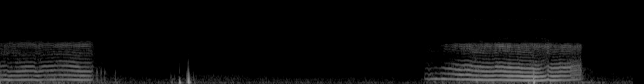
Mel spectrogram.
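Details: Snoring: two drawn-out, groaning, tonal breaths separated by a few seconds of quiet, with a faint click between.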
